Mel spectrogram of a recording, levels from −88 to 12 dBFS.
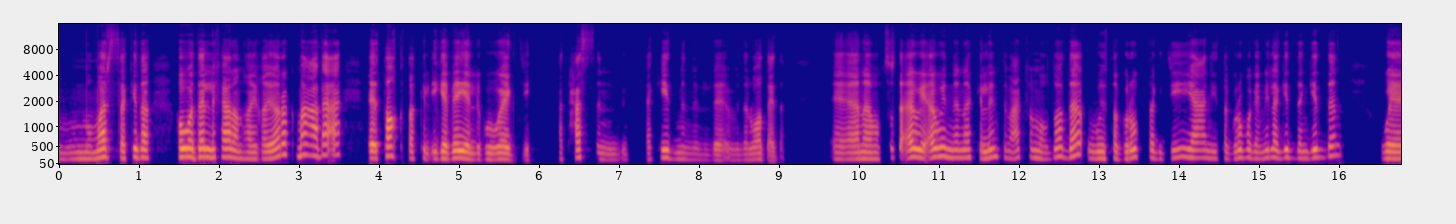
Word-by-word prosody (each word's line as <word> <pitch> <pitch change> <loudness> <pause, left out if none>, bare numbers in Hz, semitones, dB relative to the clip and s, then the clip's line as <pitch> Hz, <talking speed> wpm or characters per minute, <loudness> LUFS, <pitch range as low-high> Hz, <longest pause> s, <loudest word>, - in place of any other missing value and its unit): والممارسة 180 +5 0
كده، 205 +1 +2 0.4
هو 220 +1 +10
ده 215 0 +5
اللي 210 -1 +5
فعلًا 200 -5 +1
هيغَيّرك، 190 +12 0
مع 260 0 +3
بقى 270 +2 +1 0.5
طاقتك 195 -7 +2
الإيجابية 180 +1 +4
اللي 160 -1 -4
جواك 155 -2 -1
دي، 135 0 -17 0.3
هتحسِّن 160 -6 -8 0.2
أكيد 170 +3 -2
من 160 -2 -14
ال 140 -1 -11
من 140 +1 -18
الوضع 145 -4 -7
ده. - - -23 0.6
آآ 165 0 -4
أنا 170 0 -1
مبسوطة 170 +5 -5
أوي، 200 -1 +4
أوي 230 +2 +4
إن 205 -3 -1
أنا 200 0 -2
اتكلّمت 205 +2 -4
معاك 200 +4 -8
في - - -24
الموضوع 195 +3 -4
ده، 235 +6 +1
وتجربتك 180 +3 -3 0.2
دي 210 +3 -5
يعني 195 -3 -3
تجربة 185 +4 -5
جميلة 190 +4 -4
جدًا، 190 0 -4
جدًا، 205 +7 -2 0.5
و 180 +1 +1
185 Hz, 145 wpm, -23 LUFS, 165-210 Hz, 0.6 s, هو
